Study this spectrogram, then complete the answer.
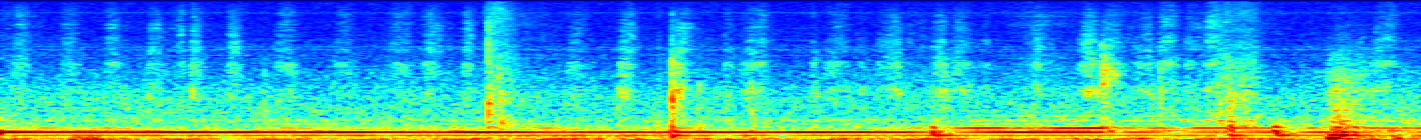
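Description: A marker scratches and squeaks across paper.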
